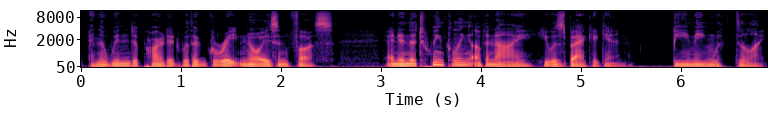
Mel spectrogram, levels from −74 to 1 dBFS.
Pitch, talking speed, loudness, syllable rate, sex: 95 Hz, 210 wpm, -20 LUFS, 5.3 syllables/s, male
